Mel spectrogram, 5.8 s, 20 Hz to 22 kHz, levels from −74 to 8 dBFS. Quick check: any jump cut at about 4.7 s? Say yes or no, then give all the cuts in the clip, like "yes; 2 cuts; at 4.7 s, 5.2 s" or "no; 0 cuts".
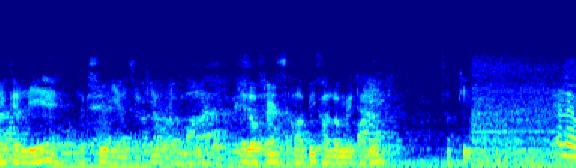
yes; 1 cut; at 4.7 s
